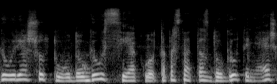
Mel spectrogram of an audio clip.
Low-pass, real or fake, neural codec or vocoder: 14.4 kHz; fake; vocoder, 44.1 kHz, 128 mel bands, Pupu-Vocoder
